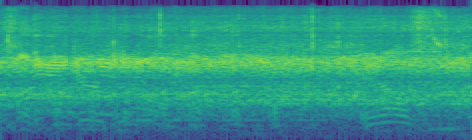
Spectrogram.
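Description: Home arena crowd cheering and chattering in a steady wash of noise, just after a home-team basket, with a few faint short squeaks or ticks from the court.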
